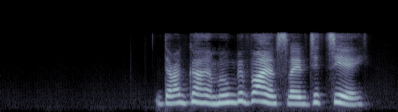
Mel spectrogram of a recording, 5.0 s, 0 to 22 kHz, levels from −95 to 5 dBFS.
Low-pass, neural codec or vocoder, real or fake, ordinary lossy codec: 7.2 kHz; codec, 16 kHz, 0.5 kbps, X-Codec, WavLM features, trained on Multilingual LibriSpeech; fake; none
